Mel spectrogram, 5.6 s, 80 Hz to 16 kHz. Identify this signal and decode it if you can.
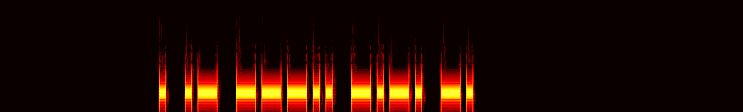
Morse code, heard as a keyed tone, about 25 wpm, 700 Hz. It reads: EA8CN
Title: Call Signs Repeated 2x - 25wpm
